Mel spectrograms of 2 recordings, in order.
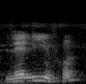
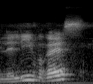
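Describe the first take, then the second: First: Les livres with a silent final S; les livres ending on the R, no S sound; correct pronunciation. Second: Les livres with the final S sounded; wrong pronunciation. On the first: Teacher showing students the right way, silent S in les livres. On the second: Teacher showing students the wrong way, final S sounded in les livres. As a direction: say les livres pronouncing the S at the end. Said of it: "no vamos a decir". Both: Shown as a demonstration.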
